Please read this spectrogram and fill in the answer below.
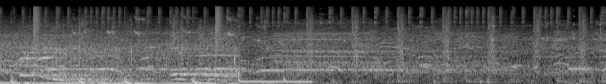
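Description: Basketball game sound on a hardwood court: a ball bouncing, with a few sharp knocks, over steady crowd noise and music from the arena.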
